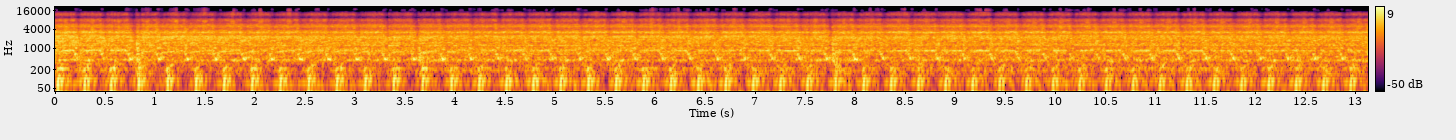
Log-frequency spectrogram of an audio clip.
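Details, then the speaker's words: Cub Cadet 1250 engine, reportedly unrun for seven years, fed from a borrowed fuel tank: it cranks steadily with regular pulses but never catches; cranking no-start because the spark plug wire was unhooked, and the plug was later found fuel-saturated. "ohow idiot I didn't have the spark blow hooked up great now it's probably flooded caught me off guard"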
